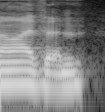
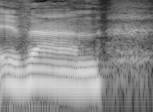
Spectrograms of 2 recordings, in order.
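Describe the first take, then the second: First: The name is said with an ordinary, plain pronunciation. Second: The name is said with an exotic, foreign pronunciation.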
